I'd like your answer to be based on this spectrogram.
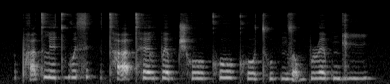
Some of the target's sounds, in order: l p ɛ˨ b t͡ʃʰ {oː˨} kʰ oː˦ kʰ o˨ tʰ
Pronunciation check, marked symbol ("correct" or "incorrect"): correct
